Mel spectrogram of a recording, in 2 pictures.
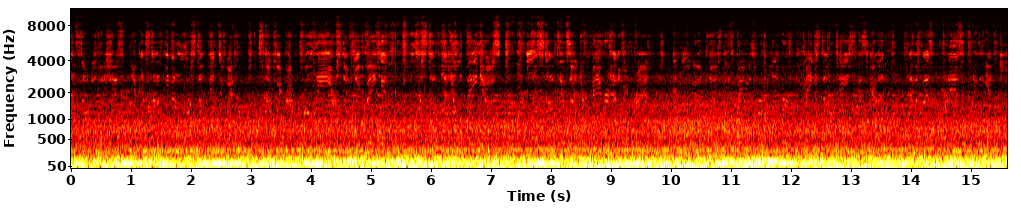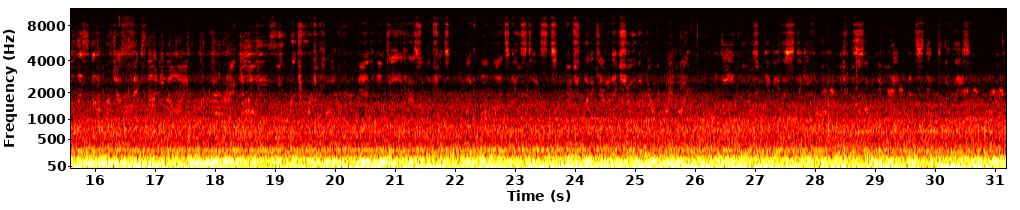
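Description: Steady road and engine noise inside a moving car's cabin at freeway speed, mostly a low rumble.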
